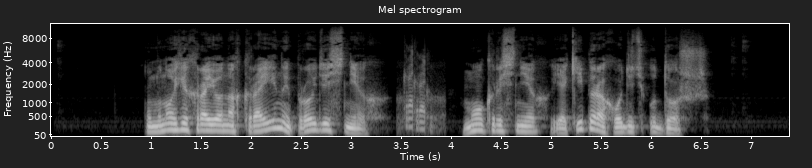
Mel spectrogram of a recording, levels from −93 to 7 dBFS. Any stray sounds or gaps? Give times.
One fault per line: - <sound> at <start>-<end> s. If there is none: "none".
- chirp at 3.5-3.9 s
